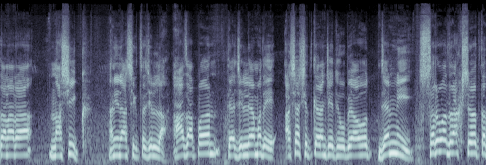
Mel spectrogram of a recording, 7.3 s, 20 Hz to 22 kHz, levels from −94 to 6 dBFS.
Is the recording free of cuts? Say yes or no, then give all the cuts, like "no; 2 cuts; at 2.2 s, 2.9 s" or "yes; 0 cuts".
no; 4 cuts; at 2.5 s, 3.3 s, 5.6 s, 6.3 s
